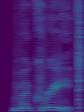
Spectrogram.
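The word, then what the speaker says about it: Magritte: Margaret, I'm going to use an American pronunciation. America McGreet.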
